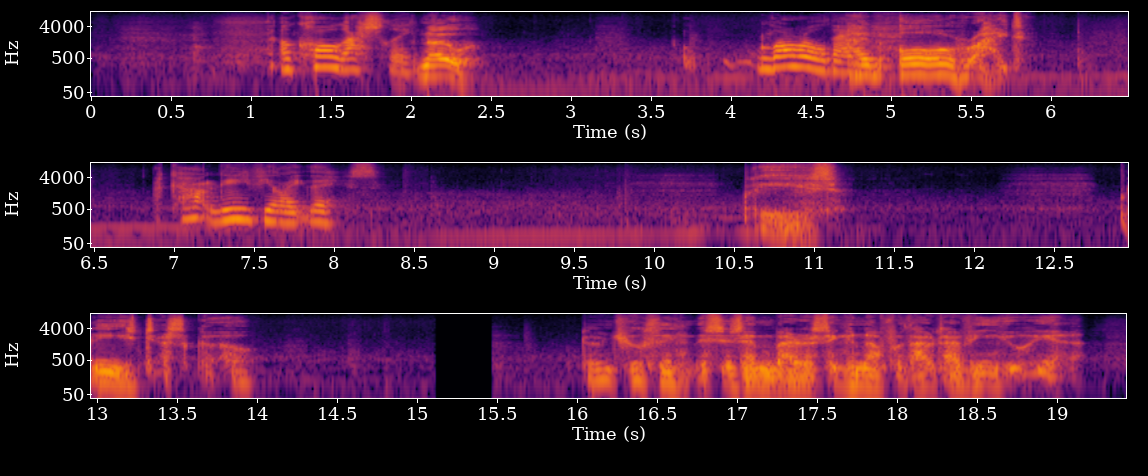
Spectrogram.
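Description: An elderly man speaks in a hoarse, agitated voice close by.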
